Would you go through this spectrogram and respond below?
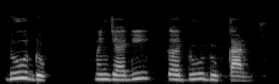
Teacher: fonem glotal akan berubah menjadi fonem K akibat bertemu dengan morfem ke-an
